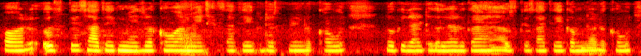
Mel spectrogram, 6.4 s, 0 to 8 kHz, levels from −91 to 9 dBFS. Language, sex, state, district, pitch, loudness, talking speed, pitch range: Hindi, female, Punjab, Fazilka, 205 Hz, -18 LUFS, 250 wpm, 205-215 Hz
